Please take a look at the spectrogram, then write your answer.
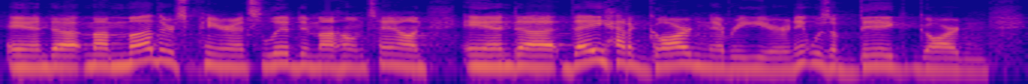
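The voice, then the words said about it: Rural West Tennessee accent. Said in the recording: “I grew up in rural West Tennessee, if my accent doesn't give it away”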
